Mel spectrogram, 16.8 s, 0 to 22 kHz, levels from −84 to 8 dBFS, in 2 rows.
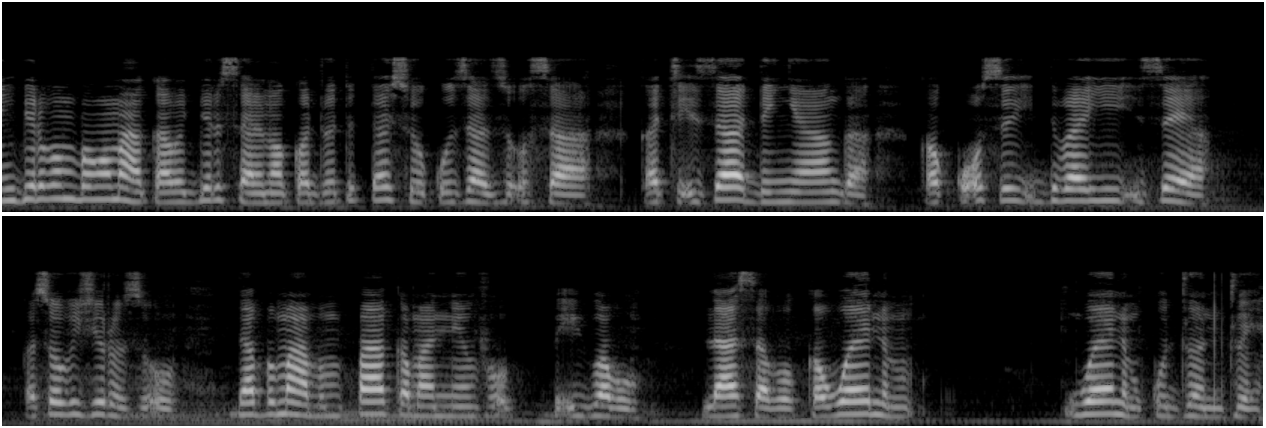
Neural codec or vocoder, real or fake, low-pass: none; real; 7.2 kHz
